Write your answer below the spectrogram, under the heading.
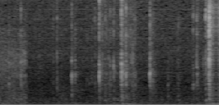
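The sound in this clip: Typing on a computer keyboard: many quick, crisp keystrokes in an uneven rhythm, fairly soft, over a steady low hum with no voices.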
